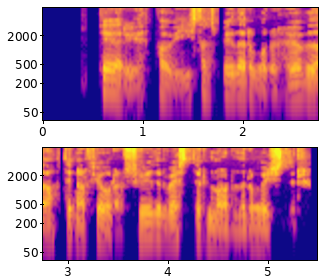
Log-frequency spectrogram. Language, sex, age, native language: Icelandic, male, 40-49, Icelandic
